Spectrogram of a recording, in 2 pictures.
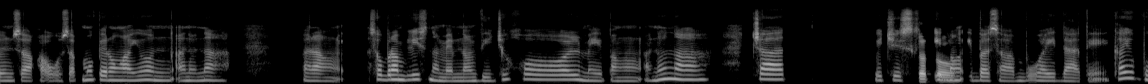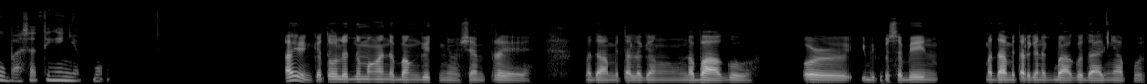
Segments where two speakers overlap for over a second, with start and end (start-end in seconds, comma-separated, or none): none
